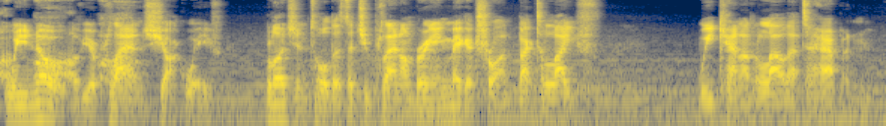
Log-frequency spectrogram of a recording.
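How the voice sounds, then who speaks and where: A man puts on a character voice with a very deep, low pitch at a moderate pace, with clear background noise behind him. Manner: firm, determined.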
